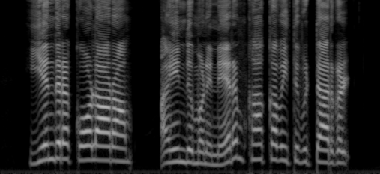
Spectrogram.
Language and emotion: Tamil, angry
